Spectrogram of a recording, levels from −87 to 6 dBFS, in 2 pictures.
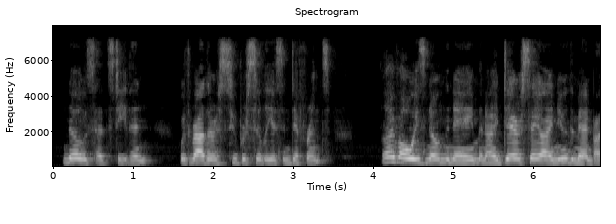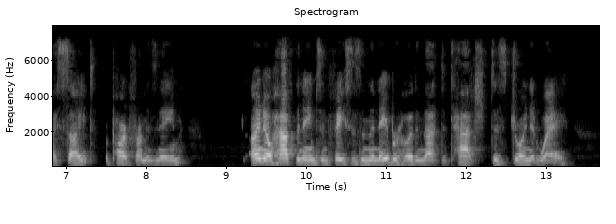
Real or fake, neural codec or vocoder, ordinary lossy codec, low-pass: fake; vocoder, 44.1 kHz, 128 mel bands, Pupu-Vocoder; MP3, 48 kbps; 7.2 kHz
